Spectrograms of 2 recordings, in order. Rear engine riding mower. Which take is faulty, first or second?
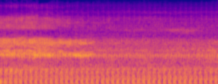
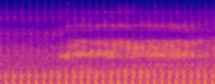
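second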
